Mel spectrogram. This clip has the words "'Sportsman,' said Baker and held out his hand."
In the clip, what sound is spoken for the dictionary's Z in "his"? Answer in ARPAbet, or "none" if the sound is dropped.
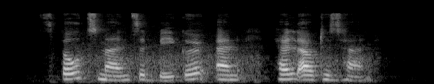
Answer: Z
